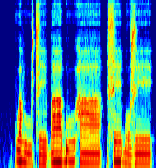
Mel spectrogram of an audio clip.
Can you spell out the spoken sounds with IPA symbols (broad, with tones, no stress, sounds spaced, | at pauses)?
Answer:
kʷ a˦ β uː˨ t͡s eː˨ b aː˦ ɓ uː˦ h aː˦ | s eː˦ ɓ o˨ z eː˦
